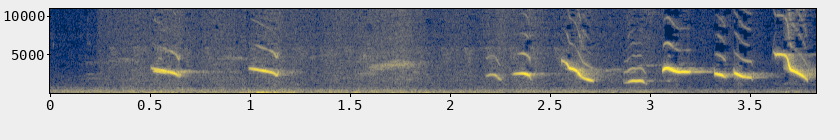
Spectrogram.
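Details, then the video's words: Flores crested white-eye singing in 'gacor isian' style as a training master: a few spaced, slurred high whistles, a quiet gap, then a faster burst of sharp downward-sweeping notes. "Burung Opior Jambul Flores Gacor Isian - Masteran Burung Kecial Suara Besar"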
